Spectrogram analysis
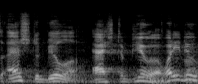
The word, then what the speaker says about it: Ashtabula: Hank Stein from Esther blue how do you say that it's Ashtabula Ashtabula what do you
